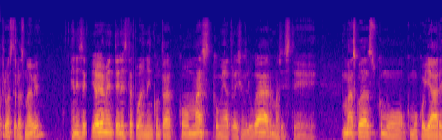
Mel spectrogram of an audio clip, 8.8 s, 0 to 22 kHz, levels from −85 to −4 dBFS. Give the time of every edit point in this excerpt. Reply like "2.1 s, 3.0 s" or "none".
1.2 s, 1.7 s, 2.7 s, 3.5 s, 4.3 s, 4.9 s, 5.6 s, 6.8 s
